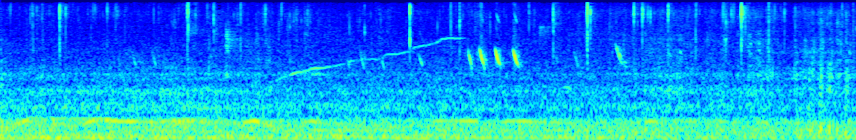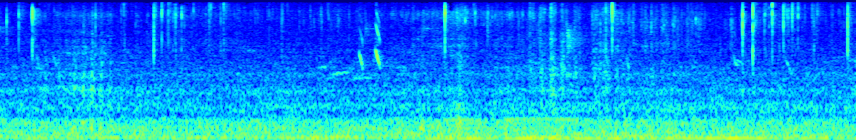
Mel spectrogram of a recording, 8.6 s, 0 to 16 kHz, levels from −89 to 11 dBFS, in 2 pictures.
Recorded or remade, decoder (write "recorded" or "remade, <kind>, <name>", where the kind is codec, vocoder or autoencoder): recorded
